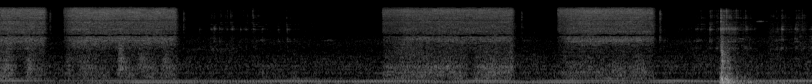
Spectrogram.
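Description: Airbrush spraying paint in four short hissing bursts of about a second each, with a two-second pause after the second. A low steady hum runs underneath, and a short knock sounds near the end.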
